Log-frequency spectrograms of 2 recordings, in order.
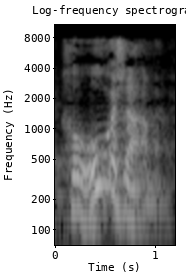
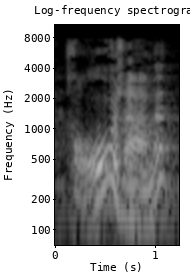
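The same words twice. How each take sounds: First: "Gehoorzamen" said as a plain statement, pitch falling at the end. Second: "Gehoorzamen" asked back, pitch rising at the end; questioning rise. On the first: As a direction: present the word "Gehoorzamen" with a settled falling tune. ("Gehoorzamen" met dalende toon als mededeling) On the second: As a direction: repeat the word "Gehoorzamen" as a puzzled question, rising tune. ("Gehoorzamen" vragend, met stijgende toon) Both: Shown as a demonstration. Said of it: "Dat is een oud Nederlands werkwoord".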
